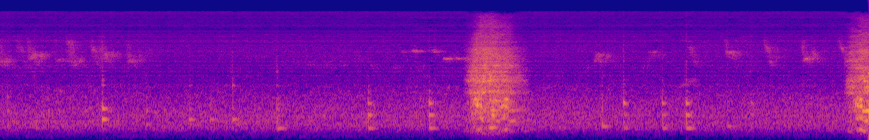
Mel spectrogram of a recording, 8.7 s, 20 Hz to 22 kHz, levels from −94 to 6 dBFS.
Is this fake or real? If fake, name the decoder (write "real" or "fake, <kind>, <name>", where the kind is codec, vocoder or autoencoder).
fake, autoencoder, DAC-VAE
